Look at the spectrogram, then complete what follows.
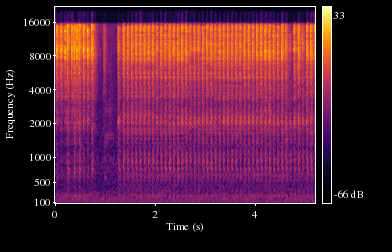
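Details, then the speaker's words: Handheld chiropractic adjusting instrument (arthrostim) used on the lumbar spine to break down adhesions in a rigid spine with lower-back subluxation: rapid mechanical tapping, about four pulses a second, with a brief pause. "I'm going to come around I'm going to grab that and I'll show you to you how that works we use the auto statement here to break down the adhesions"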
